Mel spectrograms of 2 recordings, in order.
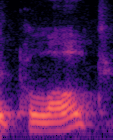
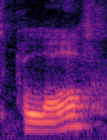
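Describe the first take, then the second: First: "Palalt" said pə-LALT with a final t sound; common mispronunciation. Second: "Palal" said pə-LAL, ending on l with no t; correct pronunciation. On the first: Elder showing listeners the wrong way, "Palalt" with a t. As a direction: say "Palalt" the way outsiders do, ending on t. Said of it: "or people say". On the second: Elder correcting listeners, "Palal" with no final t. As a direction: give "Palal" its right form, ending on l. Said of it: "but it's Palal". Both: Shown as a demonstration.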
